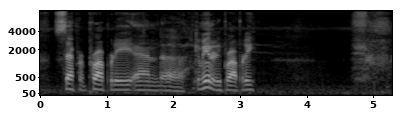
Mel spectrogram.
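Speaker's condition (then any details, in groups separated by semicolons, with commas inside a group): No condition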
